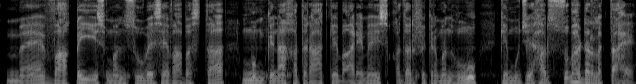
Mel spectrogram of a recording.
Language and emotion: Urdu, fearful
